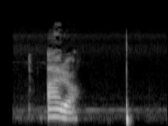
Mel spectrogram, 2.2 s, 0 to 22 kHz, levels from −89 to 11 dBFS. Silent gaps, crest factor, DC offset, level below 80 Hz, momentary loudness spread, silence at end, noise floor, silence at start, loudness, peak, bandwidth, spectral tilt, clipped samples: none; 20 dB; under 0.1%; -52 dBFS; 12 LU; 0.5 s; -60 dBFS; 0.6 s; -22 LUFS; -4 dBFS; 11.5 kHz; -7 dB/octave; under 0.1%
